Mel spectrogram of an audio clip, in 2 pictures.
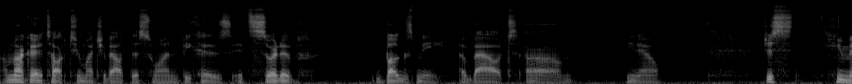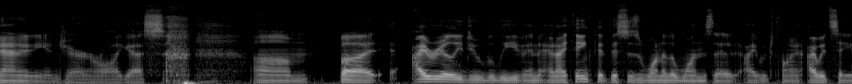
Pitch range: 80-95 Hz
